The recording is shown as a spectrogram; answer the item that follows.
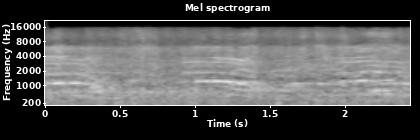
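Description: Poolside spectators yelling and cheering swimmers on during a race, several raised voices calling over one another.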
